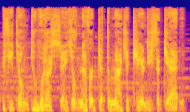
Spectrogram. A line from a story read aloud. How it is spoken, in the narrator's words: Carl hissed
